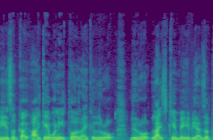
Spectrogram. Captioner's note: speaking in a foreign language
